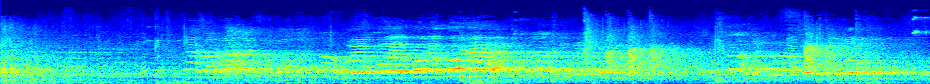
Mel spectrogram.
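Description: Sports shoes squeak on a hard court floor.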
